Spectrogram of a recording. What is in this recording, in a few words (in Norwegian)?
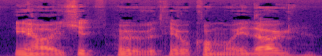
"høve", Numedalsmål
